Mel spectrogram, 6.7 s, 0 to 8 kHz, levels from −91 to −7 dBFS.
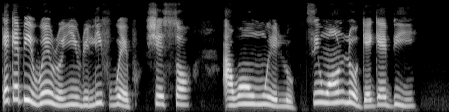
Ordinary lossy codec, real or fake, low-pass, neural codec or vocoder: none; real; 7.2 kHz; none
